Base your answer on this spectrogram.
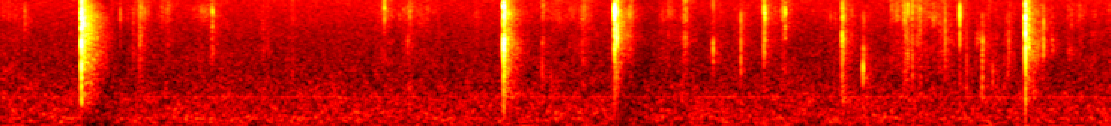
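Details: Neck, knuckle and shoulder cracking: sharp, irregular popping clicks with smaller snaps between, harmless joint cavitation.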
